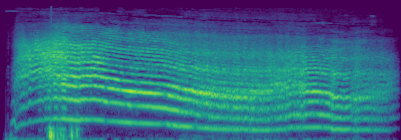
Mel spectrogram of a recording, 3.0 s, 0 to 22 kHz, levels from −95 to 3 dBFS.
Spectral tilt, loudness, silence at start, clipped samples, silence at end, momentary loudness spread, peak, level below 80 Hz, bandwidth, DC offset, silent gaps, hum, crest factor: -1.5 dB/octave; -16 LUFS; 0.05 s; under 0.1%; 0.05 s; 10 LU; 0 dBFS; -44 dBFS; 15 kHz; under 0.1%; none; none; 18 dB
